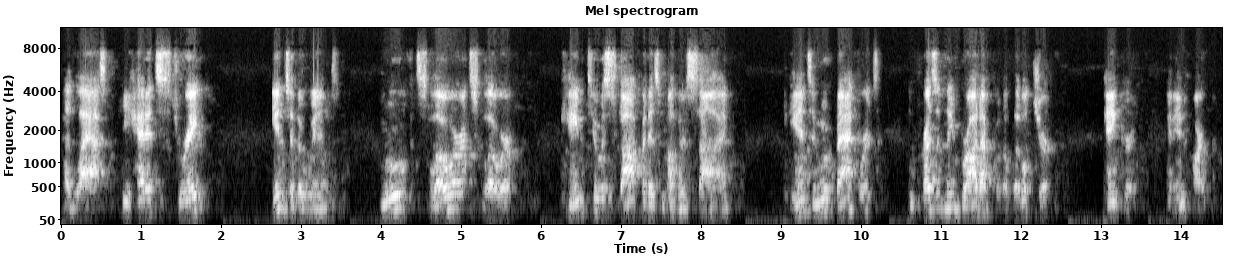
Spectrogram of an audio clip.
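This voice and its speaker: A man reading a children's adventure story aloud in expressive scripted narration. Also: a little high, a little slow, gravelly. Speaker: audiobook reader. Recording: dull, lo-fi with audible background noise.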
